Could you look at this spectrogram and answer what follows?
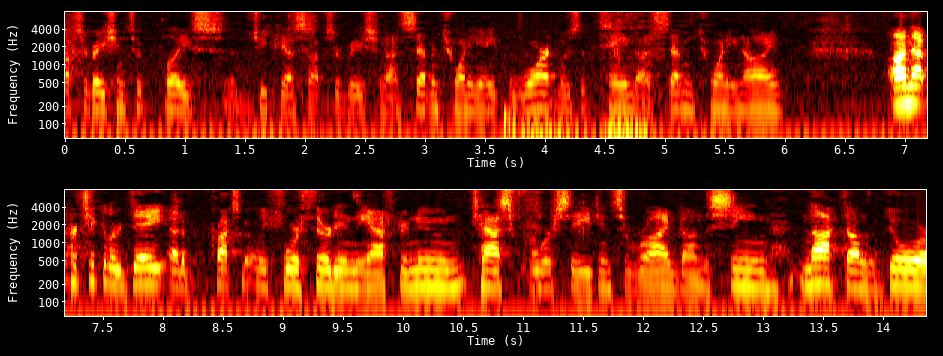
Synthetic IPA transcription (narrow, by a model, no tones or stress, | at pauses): ɑb̥z̥ə˞veɪʃɨ̃n̩tʰʊk̚pʰl̥eɪsɨd͡ʒipʰiɛsɑb̥z̥ə˞veɪʃɨ̃nə̰̃nsɛṽn̩tʰw̥ɛ̃ɾ̃ieɪt̪̚ðəwɔɹɨ̃nʔwʌzəb̥̚tʰẽɪ̃ndn̩sɛṽn̩tʰw̥ɛ̃ɾ̃inãɪ̃n | ə̃nðət̚pʰə˞tʰɪkjl̩ˠə˞deɪɾɨɾɨpʰɹ̥ɑksəmətˡlifɔɹθɜ˞ɾiɨ̃nðiæftə˞nʉ̃ntʰæskfɔɹseɪd͡ʒɨ̃ntsə˞aɪvdn̩ðɨsĩnːɑk̚tn̩ðɨdɔɹ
